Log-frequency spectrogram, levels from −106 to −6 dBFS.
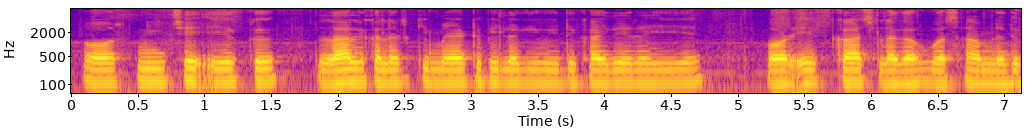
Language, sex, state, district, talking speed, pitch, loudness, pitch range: Hindi, male, Maharashtra, Sindhudurg, 195 wpm, 120 Hz, -15 LUFS, 115-125 Hz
